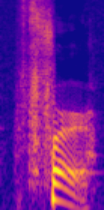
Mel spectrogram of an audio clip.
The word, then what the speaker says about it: fir: it with an R now that vowel I becomes an R controlled vowel which means the sound has changed completely so this word we have here now is pronounced ER fur by the way fur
